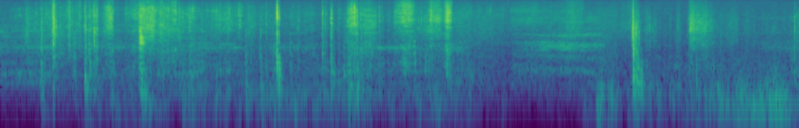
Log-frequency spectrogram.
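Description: A man taps and rustles paper against a board.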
